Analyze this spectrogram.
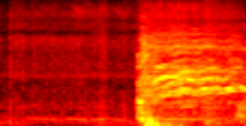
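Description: A Clydesdale horse whinnies in one sudden loud burst after a near-silent moment, a harsh, wavering cry that carries through to the end.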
